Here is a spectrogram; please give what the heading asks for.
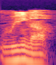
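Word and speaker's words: RHNA: That's they pronounce it Reena.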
